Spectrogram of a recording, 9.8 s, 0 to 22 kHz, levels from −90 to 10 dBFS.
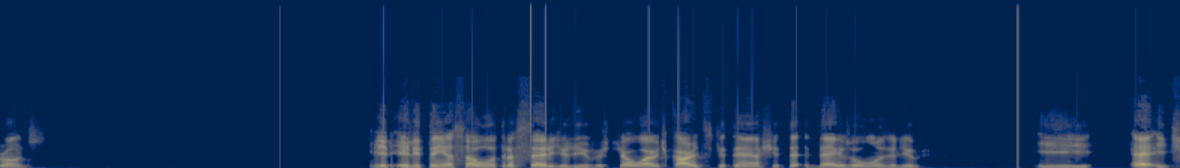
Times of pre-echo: none

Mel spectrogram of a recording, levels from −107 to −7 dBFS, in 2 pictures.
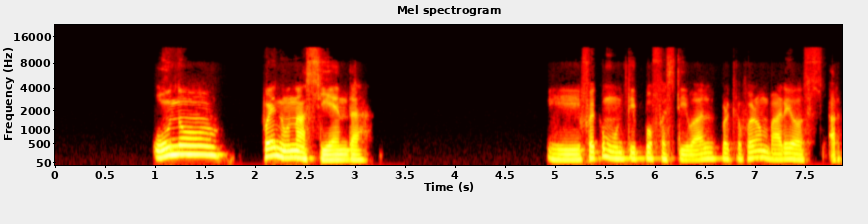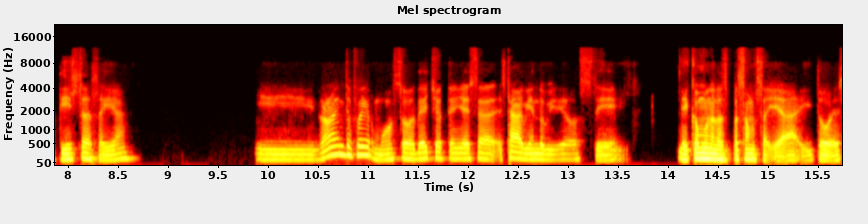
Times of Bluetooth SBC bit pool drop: none

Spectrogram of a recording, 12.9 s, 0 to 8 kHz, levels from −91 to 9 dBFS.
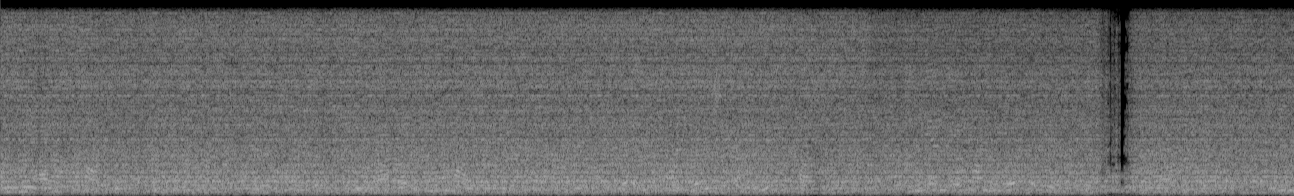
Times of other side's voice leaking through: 0.00-12.95

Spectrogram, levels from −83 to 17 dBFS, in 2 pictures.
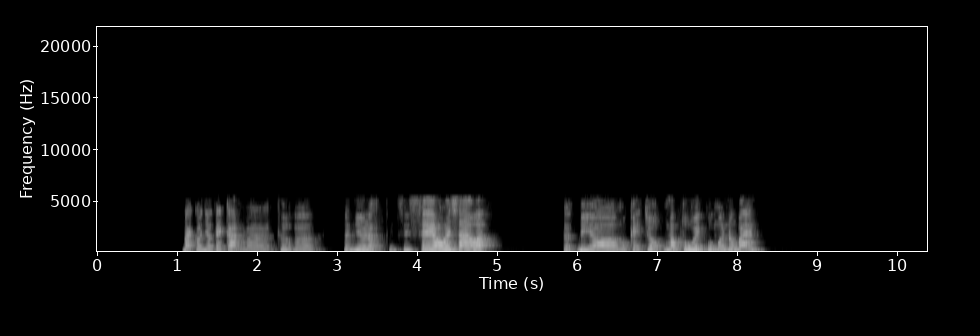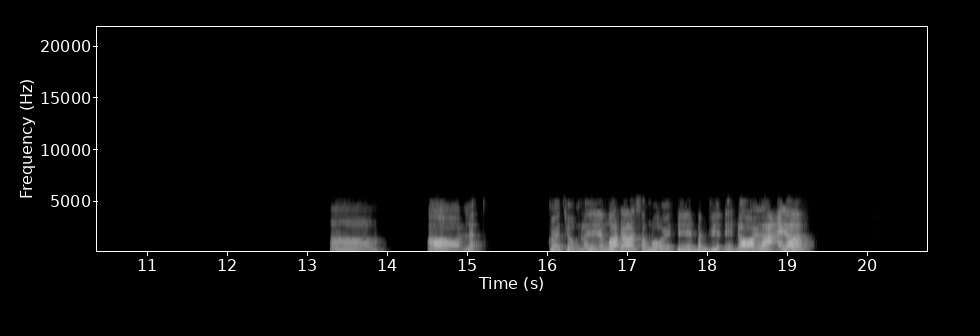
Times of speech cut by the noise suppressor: none

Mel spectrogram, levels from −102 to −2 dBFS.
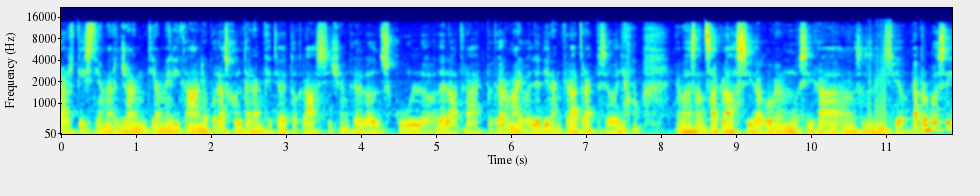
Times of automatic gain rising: none

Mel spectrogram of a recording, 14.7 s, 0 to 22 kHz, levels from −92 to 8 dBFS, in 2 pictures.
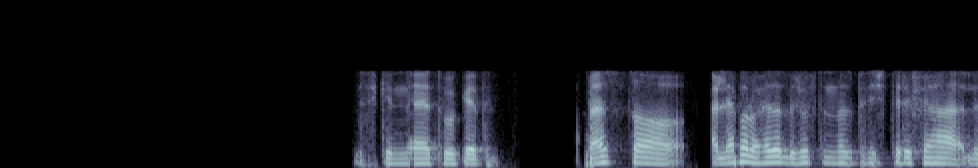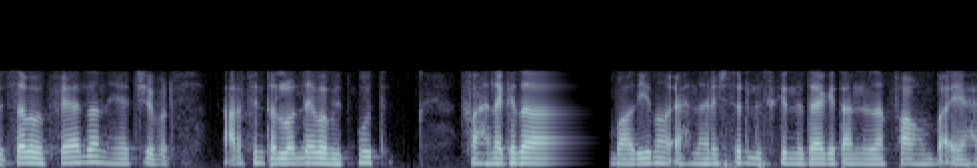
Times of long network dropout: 11.35-11.92

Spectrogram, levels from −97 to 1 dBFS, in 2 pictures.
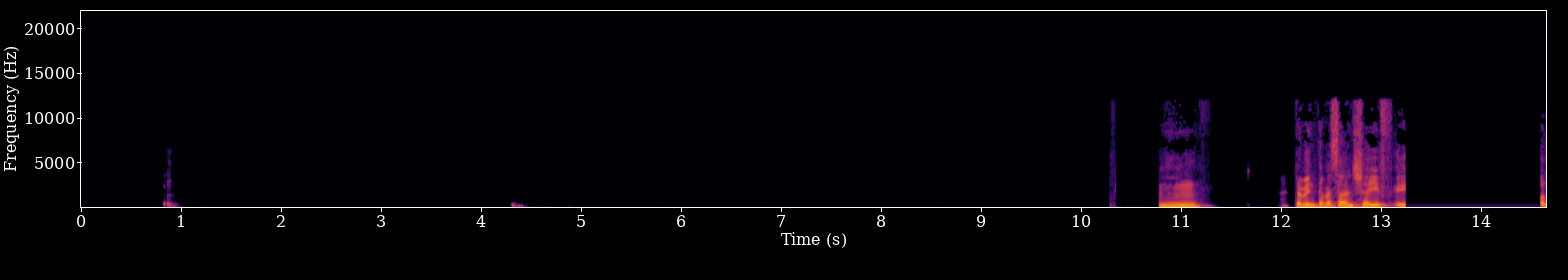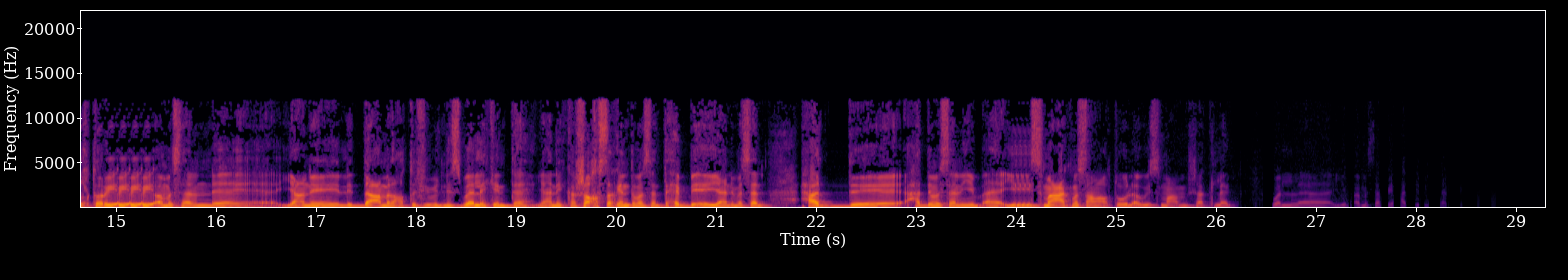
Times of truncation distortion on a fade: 24.69-29.29

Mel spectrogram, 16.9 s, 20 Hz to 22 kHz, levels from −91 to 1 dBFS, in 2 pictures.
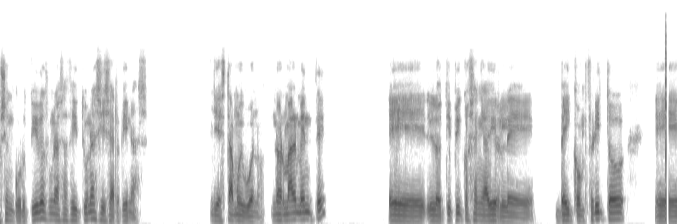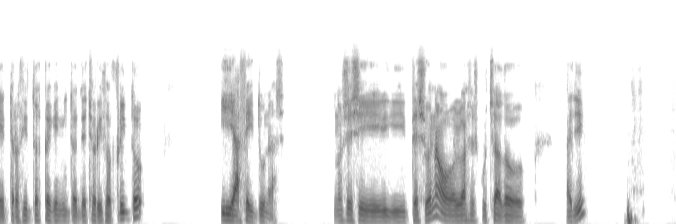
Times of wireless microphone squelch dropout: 8.30-8.36

